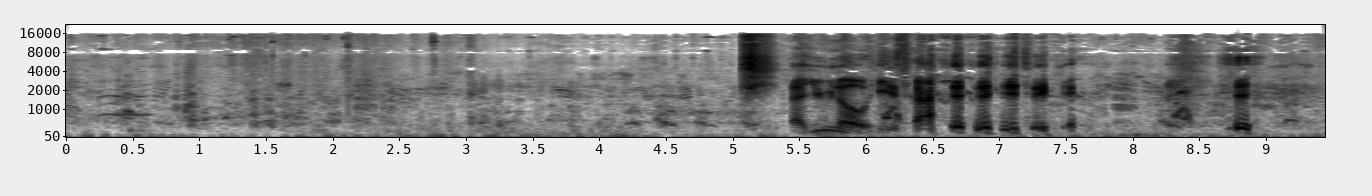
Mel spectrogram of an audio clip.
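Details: Shaka, an eight-month-old Boerboel, gives a burst of loud, harmonic barks in quick succession during the final four seconds. Several come about every half second, after a stretch of quiet background talk and handling noise.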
